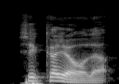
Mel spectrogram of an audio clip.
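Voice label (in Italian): "seccaiola", vocabolario dialettale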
